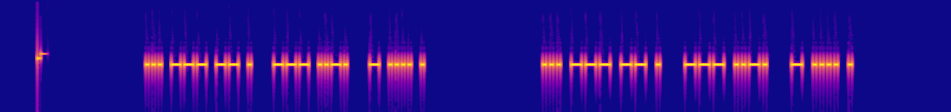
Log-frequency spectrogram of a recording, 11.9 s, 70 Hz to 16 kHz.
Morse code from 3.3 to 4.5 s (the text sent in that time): OF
